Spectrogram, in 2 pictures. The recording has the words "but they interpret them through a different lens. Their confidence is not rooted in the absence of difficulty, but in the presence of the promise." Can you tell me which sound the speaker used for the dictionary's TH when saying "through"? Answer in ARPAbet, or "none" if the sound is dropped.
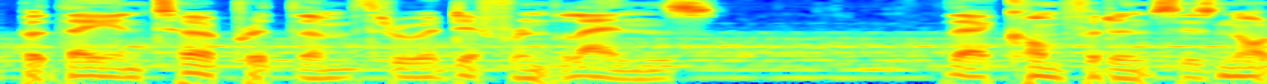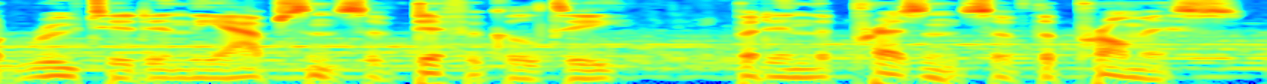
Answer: TH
